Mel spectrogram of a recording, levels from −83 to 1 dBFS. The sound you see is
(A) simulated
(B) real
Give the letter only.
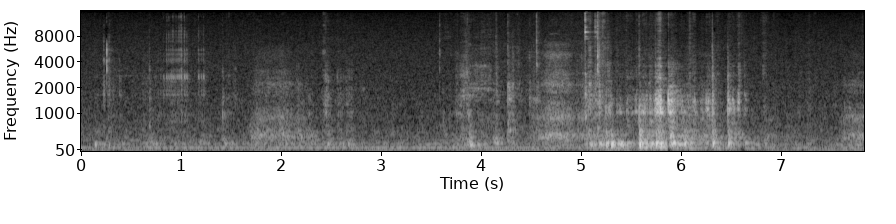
B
